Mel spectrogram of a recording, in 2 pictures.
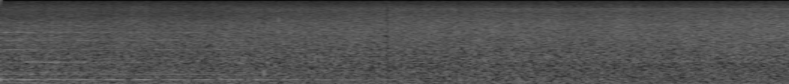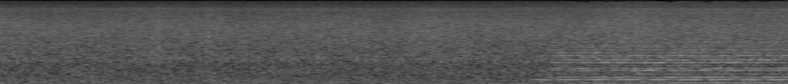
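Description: Steady rush of river water. Calm music of long held notes fades out just after the start and comes back, louder, about eleven seconds in.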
